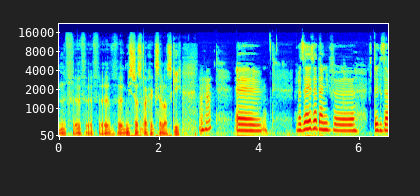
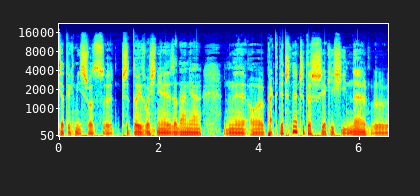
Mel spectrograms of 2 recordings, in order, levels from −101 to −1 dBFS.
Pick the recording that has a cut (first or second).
first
